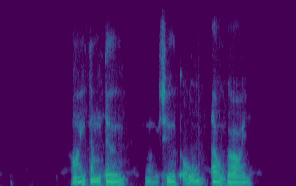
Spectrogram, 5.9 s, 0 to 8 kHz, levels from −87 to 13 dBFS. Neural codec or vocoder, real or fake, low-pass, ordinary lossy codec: codec, 16 kHz, 4 kbps, FunCodec, trained on LibriTTS, 50 frames a second; fake; 7.2 kHz; Opus, 24 kbps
